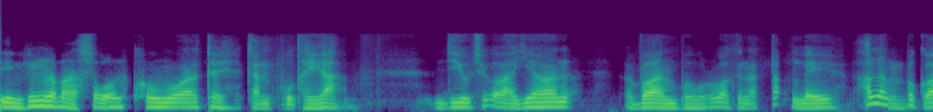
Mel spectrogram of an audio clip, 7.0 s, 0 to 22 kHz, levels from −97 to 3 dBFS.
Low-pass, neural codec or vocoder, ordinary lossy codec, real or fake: 7.2 kHz; codec, 16 kHz in and 24 kHz out, 0.4 kbps, LongCat-Audio-Codec, four codebook decoder; MP3, 64 kbps; fake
